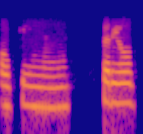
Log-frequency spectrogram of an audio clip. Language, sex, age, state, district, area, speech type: Tamil, female, 18-30, Tamil Nadu, Tirupattur, rural, conversation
